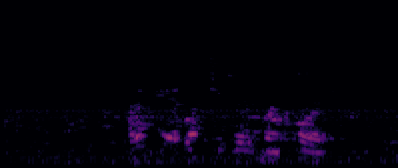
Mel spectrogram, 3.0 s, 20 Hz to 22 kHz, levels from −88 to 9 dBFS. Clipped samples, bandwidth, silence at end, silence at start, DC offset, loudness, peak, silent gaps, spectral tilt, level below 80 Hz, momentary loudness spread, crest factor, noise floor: under 0.1%; 6 kHz; 0 s; 0.05 s; under 0.1%; -58 LUFS; -40 dBFS; none; -3 dB/octave; under -90 dBFS; 10 LU; 20 dB; -79 dBFS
